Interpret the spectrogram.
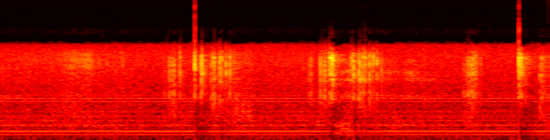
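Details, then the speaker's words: Night-time sleep bruxism attributed to stress: fairly loud clicking and grinding of the teeth knocking together during sleep. "Tapi suara gigi dia beradu. Suara giginya beradu pada saat malam. Oleh karena dia stres."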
